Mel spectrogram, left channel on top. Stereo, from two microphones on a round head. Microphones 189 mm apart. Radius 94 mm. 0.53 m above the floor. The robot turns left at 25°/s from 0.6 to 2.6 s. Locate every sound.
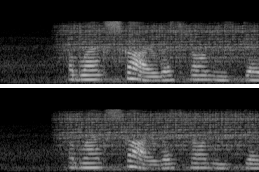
0.7 s a woman speaking: 95° left, 1.3 m; by 2.6 s 50° left, 1.3 m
